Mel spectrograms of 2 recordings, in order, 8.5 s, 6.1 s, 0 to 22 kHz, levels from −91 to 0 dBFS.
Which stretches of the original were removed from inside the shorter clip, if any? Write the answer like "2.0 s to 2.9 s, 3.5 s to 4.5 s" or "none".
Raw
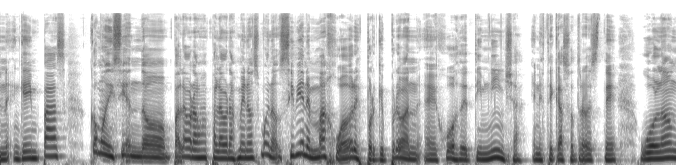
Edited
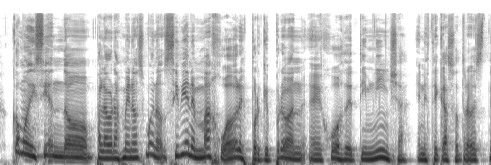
2.2 s to 2.6 s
